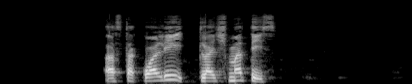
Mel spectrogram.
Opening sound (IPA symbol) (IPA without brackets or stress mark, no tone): a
